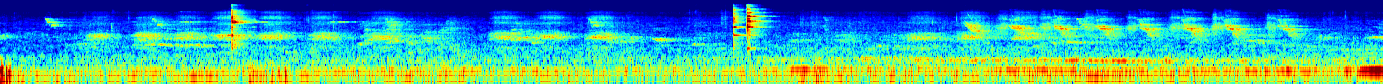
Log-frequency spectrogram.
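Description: Birds calling repeatedly in the background, their calls coming faster in the last few seconds. Two sharp clinks of a metal spoon against a glass pot lid, about two and seven seconds in, are the loudest sounds, over a steady low hum.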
